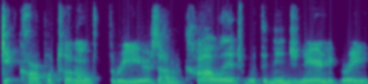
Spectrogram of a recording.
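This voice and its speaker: Speaking with a Southern US accent at a fairly quick pace, a man at a medium pitch makes very wide pitch swings. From US South. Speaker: online marketer, business owner. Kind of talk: podcast interview. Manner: animated.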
